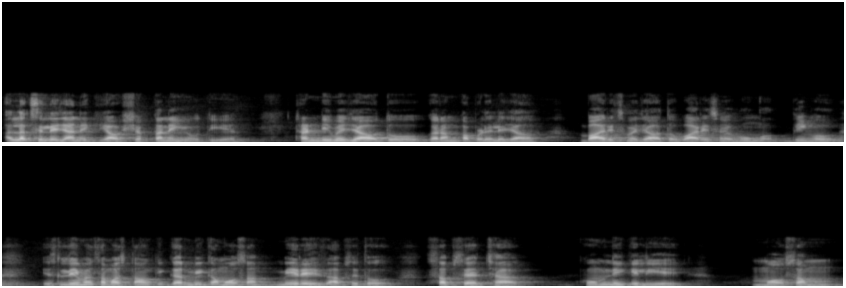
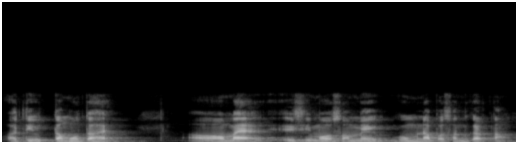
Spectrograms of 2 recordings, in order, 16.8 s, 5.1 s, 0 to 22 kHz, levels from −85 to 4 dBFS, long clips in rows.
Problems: none marked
